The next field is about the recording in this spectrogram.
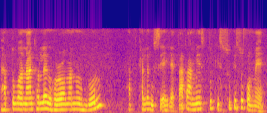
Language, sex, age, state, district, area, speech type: Assamese, female, 45-60, Assam, Lakhimpur, rural, spontaneous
